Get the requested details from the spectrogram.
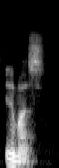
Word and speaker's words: Imbas: And he was a uh, founder and, and co-helper to get started a uh, Celtic Reconstructionist group called IMAS, I M B A S, pronounced IMAS.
